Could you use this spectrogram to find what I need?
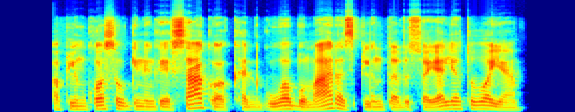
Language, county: Lithuanian, Tauragė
